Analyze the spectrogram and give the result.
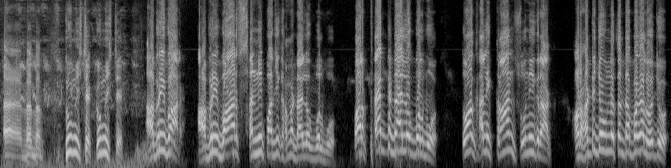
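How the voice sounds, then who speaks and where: Man as a boastful rustic dad, loud theatrical bragging, high lively voice. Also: normal speed, dry recording, heavily acted. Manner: brash, boastful, theatrical bluster. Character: boastful middle-aged village father, film superfan. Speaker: comedy sketch performer. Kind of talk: rustic comedy skit.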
